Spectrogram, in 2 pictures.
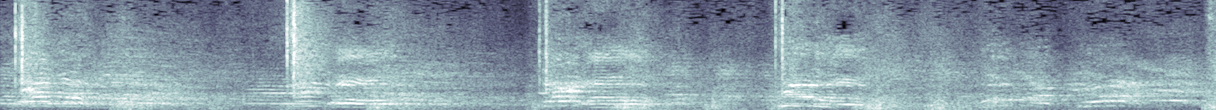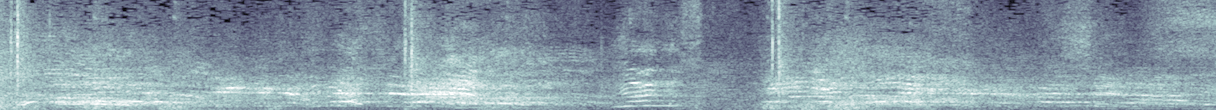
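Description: A leather belt lashed across a wrestler's bare back: about seven sharp cracks, roughly one every one and a half to two seconds. Crowd shouts and yells run between the strikes.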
